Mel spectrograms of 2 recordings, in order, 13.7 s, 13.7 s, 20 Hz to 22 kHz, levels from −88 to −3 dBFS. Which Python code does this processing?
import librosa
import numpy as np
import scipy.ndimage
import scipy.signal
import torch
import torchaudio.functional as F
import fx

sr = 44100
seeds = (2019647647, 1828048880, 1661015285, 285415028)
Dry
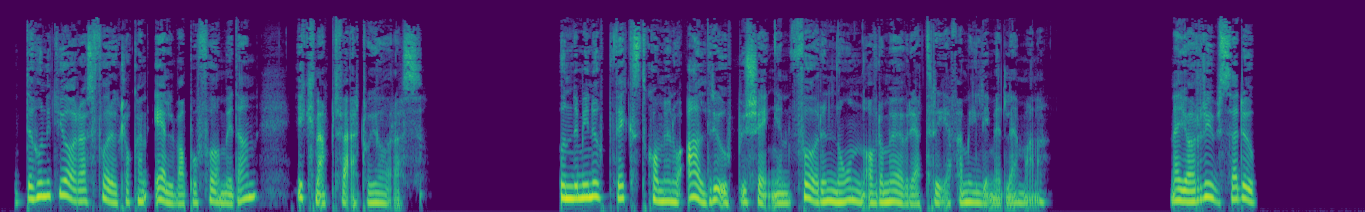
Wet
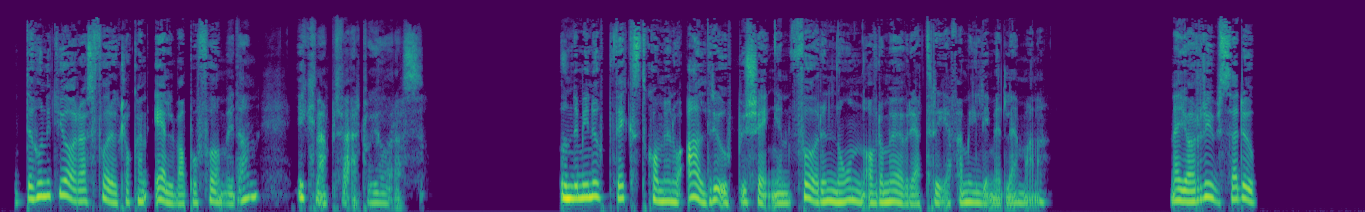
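

y = fx.chorus_voices(x, sr, voices=6, hz=1.5, base_ms=13, depth_ms=3.0, mix_pct=60, at=(2.2, 5.69), fade=0.02)
y = y * librosa.db_to_amplitude(-2.5)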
